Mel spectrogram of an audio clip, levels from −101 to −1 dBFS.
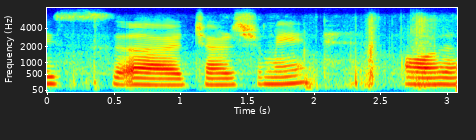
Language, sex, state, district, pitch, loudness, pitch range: Hindi, female, Bihar, West Champaran, 190 Hz, -17 LUFS, 180-205 Hz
